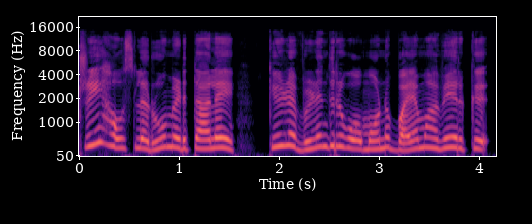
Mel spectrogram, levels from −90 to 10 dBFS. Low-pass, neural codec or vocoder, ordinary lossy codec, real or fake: 14.4 kHz; none; none; real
